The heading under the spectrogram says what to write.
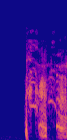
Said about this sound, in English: Man, I already stopped once. I don't want to stop again. This cough is still it's lingering. It comes and goes. Like before I started the podcast, I'd had no coughing at all.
